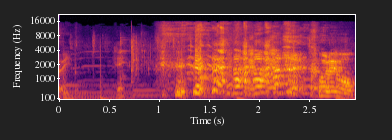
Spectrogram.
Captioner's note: laughing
